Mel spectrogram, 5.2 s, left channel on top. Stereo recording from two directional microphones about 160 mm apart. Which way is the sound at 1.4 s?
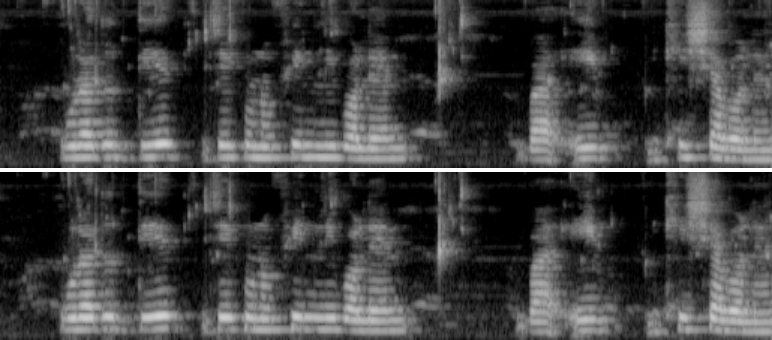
15° right (ahead or behind).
